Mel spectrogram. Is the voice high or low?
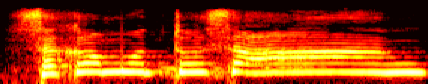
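high. It is said in a high voice.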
